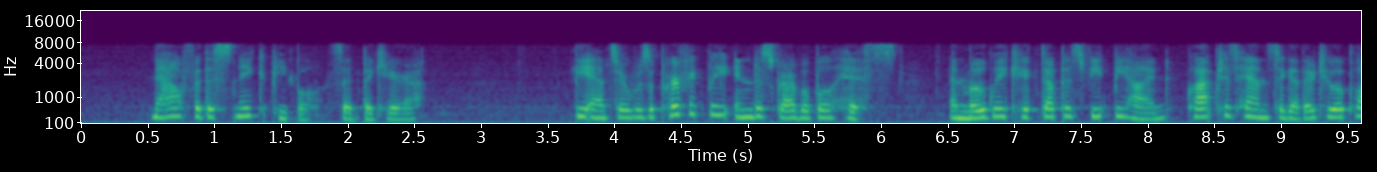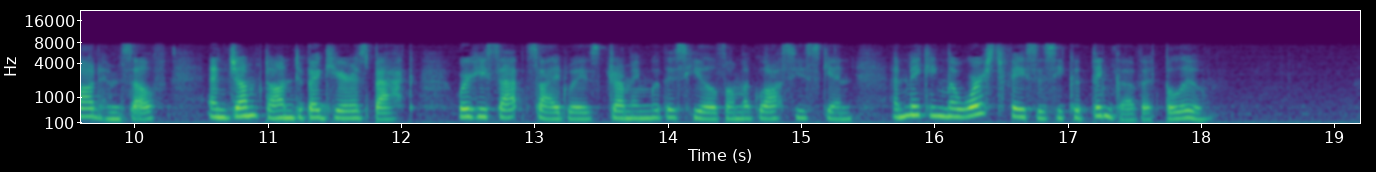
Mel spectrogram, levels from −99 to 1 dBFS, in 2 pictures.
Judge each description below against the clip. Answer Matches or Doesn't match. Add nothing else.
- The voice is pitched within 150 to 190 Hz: Doesn't match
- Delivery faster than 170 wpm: Matches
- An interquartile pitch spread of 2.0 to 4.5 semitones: Matches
